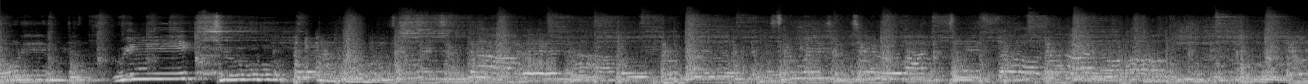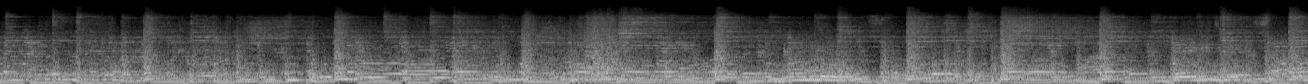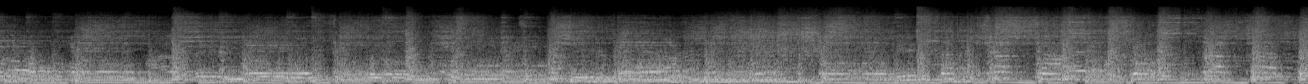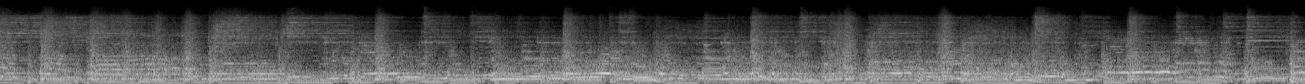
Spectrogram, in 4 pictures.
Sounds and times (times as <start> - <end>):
Drum kit: 0.0 - 52.2
Guitar: 0.0 - 52.2
Psychedelic rock: 0.0 - 52.2.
